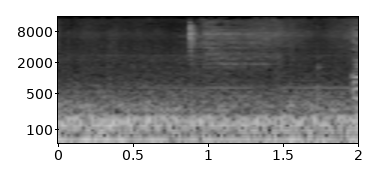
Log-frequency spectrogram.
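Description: Steady low road rumble inside the cabin of a moving road vehicle: engine and tyre noise. A faint short click comes just before a second in.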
